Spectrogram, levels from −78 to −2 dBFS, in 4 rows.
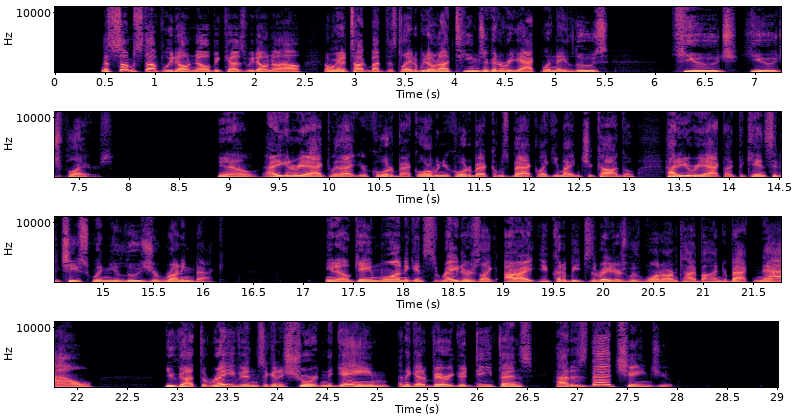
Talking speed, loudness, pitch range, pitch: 240 wpm, -19 LUFS, 125-165 Hz, 145 Hz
